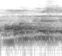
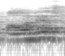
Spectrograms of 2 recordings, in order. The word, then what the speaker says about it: honest: ऑनेस्ट का word जो कि एच से स्टार्ट हो रहा है, हॉनेस्ट इसको नहीं बोलते, इसकी प्रोनाउंसिएशन ऑनेस्ट होती है.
